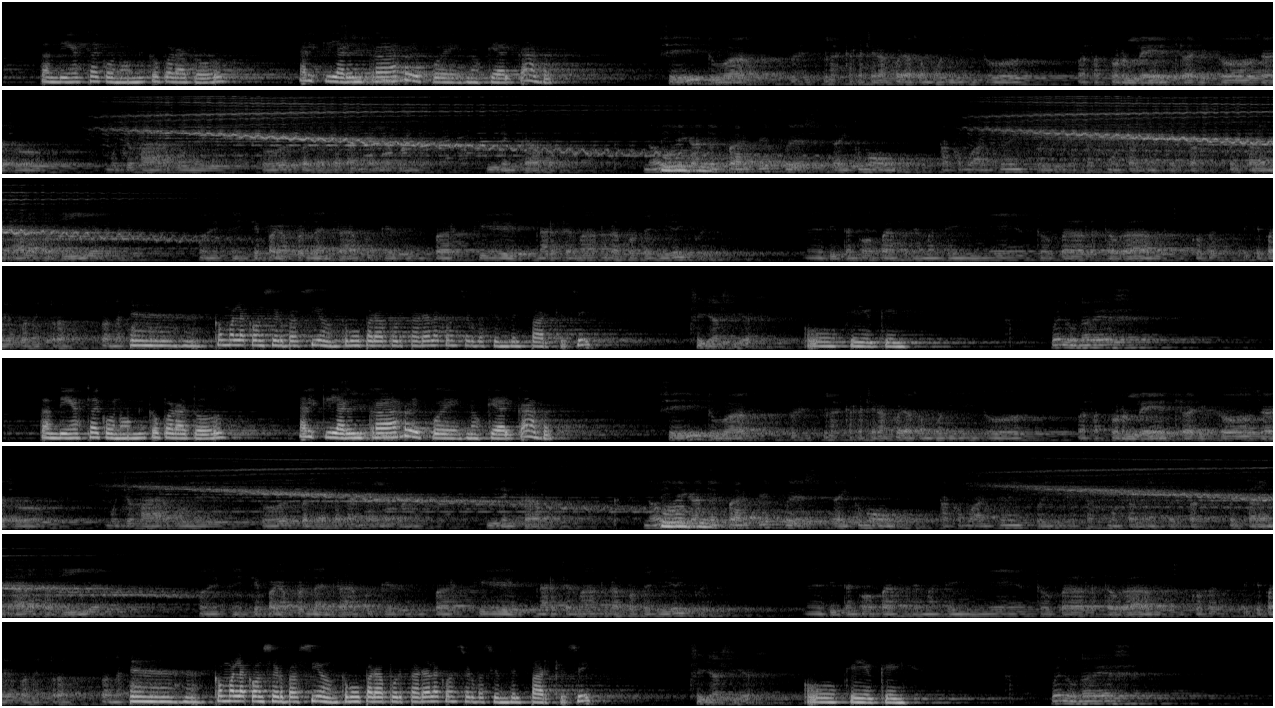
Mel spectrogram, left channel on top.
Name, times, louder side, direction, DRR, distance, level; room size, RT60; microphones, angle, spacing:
voice 1, 0.4-2.3 3.0-5.5 19.3-19.8 39.4-44.1 46.2-47.3, right 4 dB, 35° right, 11 dB, 0.3 m, -27 dB
voice 2, 3.4-4.0 6.6-7.6 7.9-10.3 10.8-13.1 13.7-15.0 15.3-16.9 17.6-18.3 19.1-21.7 22.1-26.5 27.4-32.6 33.4-38.9 39.1-39.8 45.0-45.8 48.2-48.3 48.6-49.5, equal, 5° right, 0 dB, 2.0 m, -41 dB
sound 1, 13.6-27.9, left 6 dB, 60° left, 1.4 m, -41 dB
22.5 x 18.0 x 6.6 m, 2.9 s
head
